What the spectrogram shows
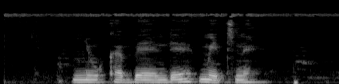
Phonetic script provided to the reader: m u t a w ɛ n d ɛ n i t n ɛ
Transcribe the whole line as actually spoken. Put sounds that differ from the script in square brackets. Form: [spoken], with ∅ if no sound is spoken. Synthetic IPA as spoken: [ɲ] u [k] a [b] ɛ n d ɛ [m] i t n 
